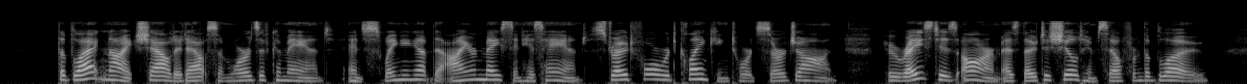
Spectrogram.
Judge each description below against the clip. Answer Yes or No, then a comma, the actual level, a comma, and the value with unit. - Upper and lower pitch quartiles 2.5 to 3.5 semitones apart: No, average, 4.3 semitones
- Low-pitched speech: No, medium, 185 Hz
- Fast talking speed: No, average, 175 wpm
